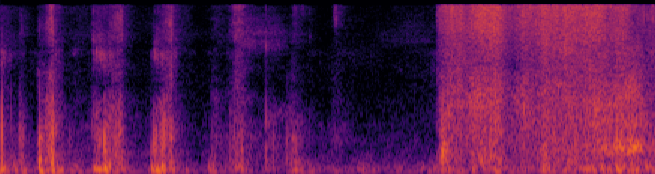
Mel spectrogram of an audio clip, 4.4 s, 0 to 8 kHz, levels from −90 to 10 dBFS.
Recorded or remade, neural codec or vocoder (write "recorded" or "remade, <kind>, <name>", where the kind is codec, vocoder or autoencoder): recorded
